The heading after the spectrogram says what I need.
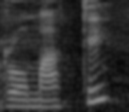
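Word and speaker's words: Raumati: Yeah, Romati.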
